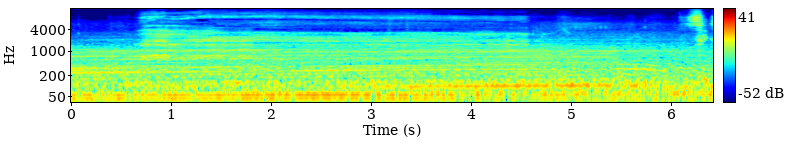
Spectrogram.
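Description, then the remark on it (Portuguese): The engine of an armored BMW 5 Series car runs steadily, a loud, deep rumble with a constant hum that holds for several seconds, without any talking over it. “Você olha e você fala assim: caramba, eu tô realmente dirigindo um carro blindado.”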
